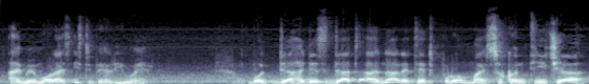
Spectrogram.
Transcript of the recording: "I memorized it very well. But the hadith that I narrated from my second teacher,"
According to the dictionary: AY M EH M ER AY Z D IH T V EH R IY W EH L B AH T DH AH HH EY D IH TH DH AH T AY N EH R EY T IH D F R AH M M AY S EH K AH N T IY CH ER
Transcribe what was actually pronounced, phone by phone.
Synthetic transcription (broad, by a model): AY M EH M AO AY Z IH T V EH R IY W EH L B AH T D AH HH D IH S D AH T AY N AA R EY T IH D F R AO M M AY S EH K AH N T IY CH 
